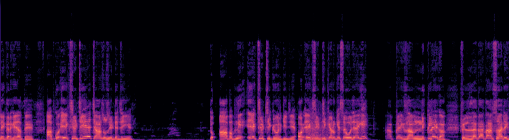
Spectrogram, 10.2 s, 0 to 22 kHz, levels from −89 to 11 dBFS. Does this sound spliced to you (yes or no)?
yes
